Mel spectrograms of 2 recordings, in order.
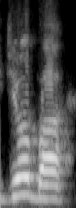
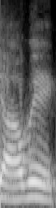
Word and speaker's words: Yahweh: Kaya hindi po nila ito mababago sapagkat kahit na-acknowledge nila ang tamang bikas ay hindi Jehova kundi Yahwe.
